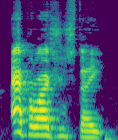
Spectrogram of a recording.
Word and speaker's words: Appalachian: It's Appalachian, not Appalachia. Appalachian.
